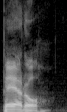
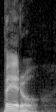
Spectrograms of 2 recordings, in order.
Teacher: Now, when you say pero, P-E-R-O, it sounds like your tongue is only flapping against the roof of your mouth one time, almost like a D sound, like pero. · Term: short rolled R sound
